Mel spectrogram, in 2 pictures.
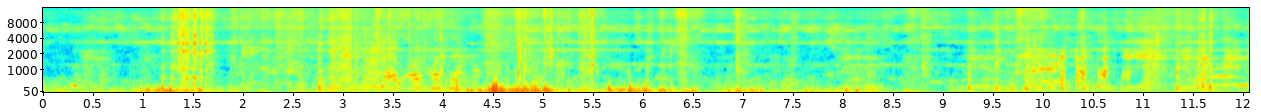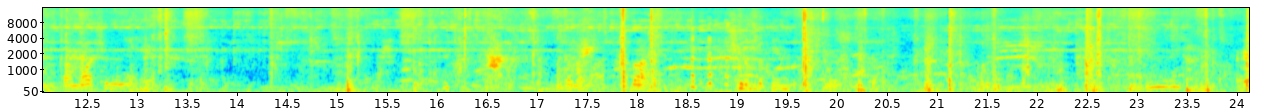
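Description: Men talk nearby outdoors.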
